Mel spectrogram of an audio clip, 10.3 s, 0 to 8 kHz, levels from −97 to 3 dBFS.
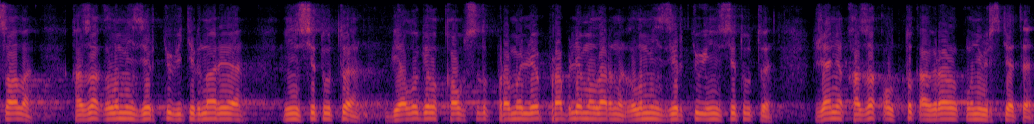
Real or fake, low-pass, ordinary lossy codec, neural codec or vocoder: real; 7.2 kHz; Opus, 24 kbps; none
